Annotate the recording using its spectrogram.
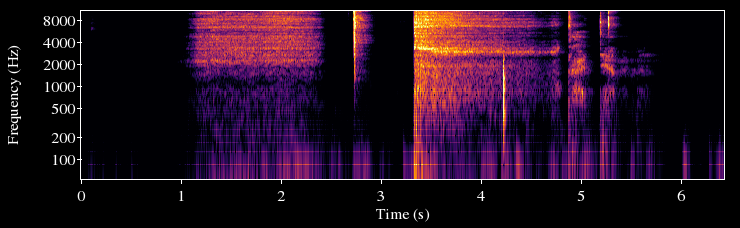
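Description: A man exhaling in two long, heavy sighs of frustration, then a few short clicks of a computer mouse as a chess move is played.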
